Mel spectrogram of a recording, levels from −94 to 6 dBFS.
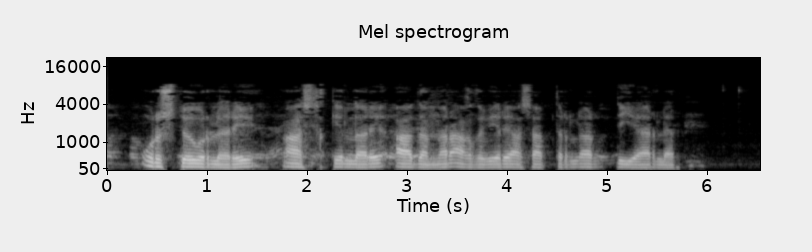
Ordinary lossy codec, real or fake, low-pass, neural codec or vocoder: MP3, 32 kbps; real; 9.9 kHz; none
